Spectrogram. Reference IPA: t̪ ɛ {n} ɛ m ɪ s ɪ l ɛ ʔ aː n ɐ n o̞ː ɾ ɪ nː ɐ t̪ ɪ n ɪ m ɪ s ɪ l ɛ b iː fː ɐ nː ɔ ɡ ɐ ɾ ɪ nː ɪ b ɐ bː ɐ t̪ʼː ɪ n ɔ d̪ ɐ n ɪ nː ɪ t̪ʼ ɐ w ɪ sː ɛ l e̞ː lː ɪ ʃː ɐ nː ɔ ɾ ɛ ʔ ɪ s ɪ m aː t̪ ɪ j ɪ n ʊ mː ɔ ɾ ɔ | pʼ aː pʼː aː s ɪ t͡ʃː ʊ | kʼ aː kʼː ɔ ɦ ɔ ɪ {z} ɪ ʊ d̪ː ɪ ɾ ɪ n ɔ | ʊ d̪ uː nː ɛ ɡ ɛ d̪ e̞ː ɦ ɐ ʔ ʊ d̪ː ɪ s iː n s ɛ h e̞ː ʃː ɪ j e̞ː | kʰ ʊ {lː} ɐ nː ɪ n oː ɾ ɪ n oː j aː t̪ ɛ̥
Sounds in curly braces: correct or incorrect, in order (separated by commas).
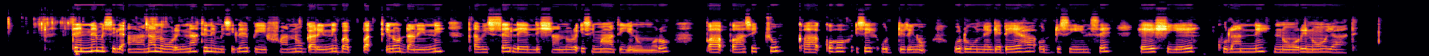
incorrect, incorrect, incorrect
